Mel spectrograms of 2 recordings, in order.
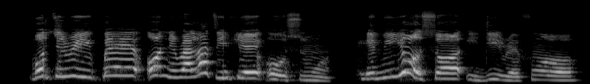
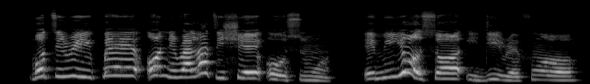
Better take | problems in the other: second | noise reduction (neural mask model Resemble Enhance denoiser)

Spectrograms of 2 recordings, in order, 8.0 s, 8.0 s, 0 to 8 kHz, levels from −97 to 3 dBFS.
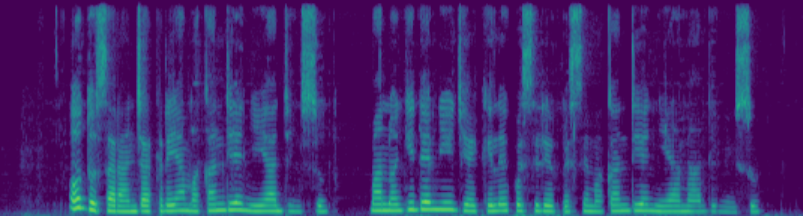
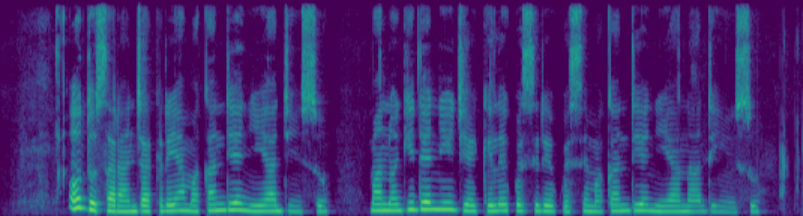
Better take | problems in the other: second | noise reduction (neural mask model DeepFilterNet 3)

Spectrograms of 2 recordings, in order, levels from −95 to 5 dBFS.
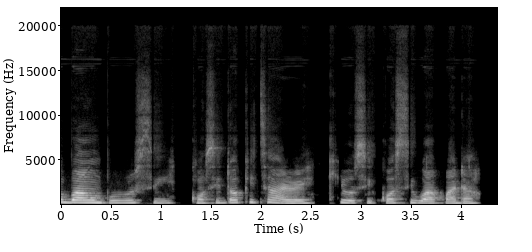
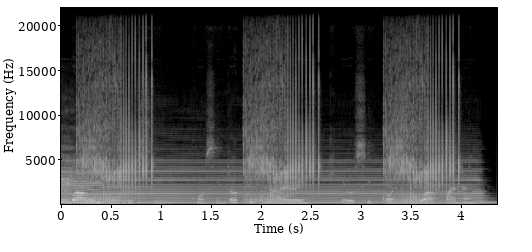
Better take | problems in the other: first | background sound (Fart + Bowed string instrument); as loud as the speech

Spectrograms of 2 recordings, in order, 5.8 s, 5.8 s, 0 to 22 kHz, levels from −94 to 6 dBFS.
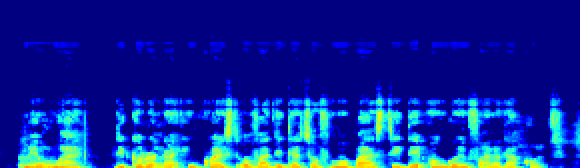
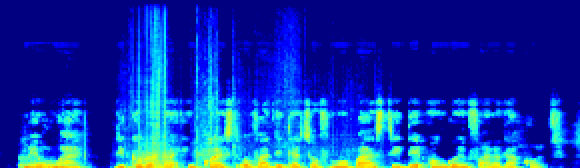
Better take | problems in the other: first | background sound (Tools); 14 dB below the speech

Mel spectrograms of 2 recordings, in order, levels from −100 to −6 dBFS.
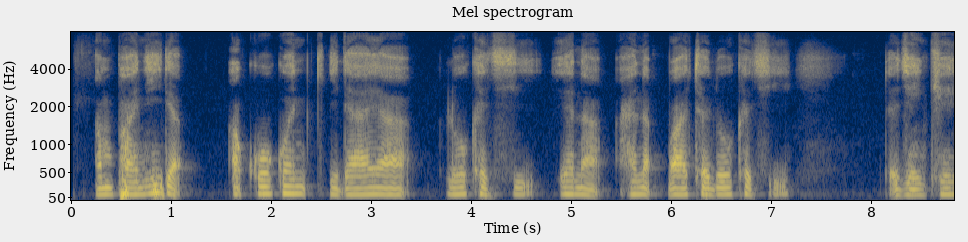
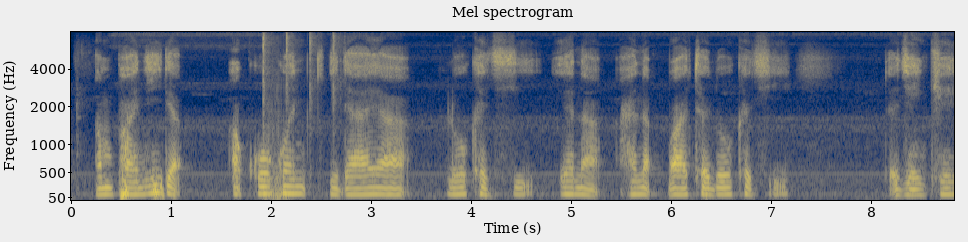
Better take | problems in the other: first | background sound (Fire); 17 dB below the speech

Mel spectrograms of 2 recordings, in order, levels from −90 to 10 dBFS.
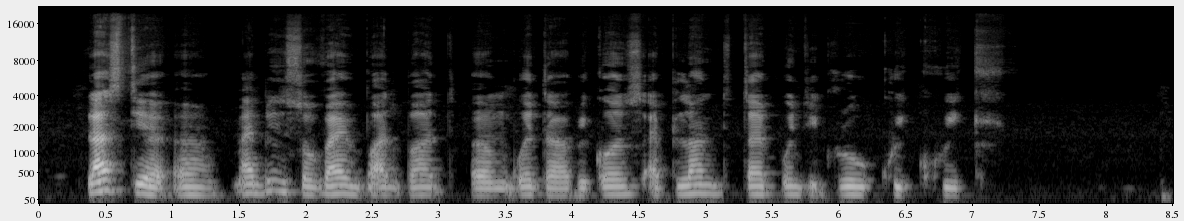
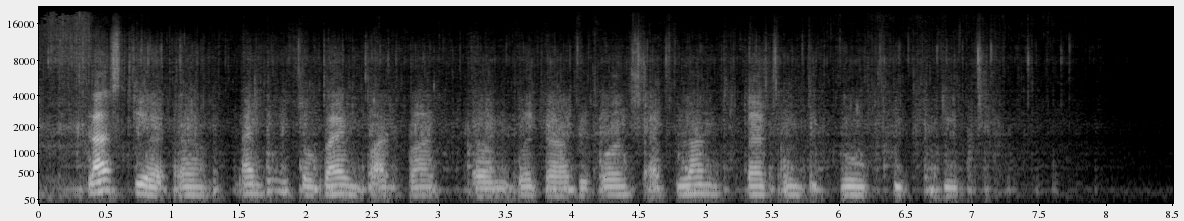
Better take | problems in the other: first | noise reduction (neural mask model RNNoise)

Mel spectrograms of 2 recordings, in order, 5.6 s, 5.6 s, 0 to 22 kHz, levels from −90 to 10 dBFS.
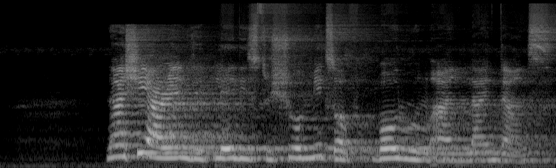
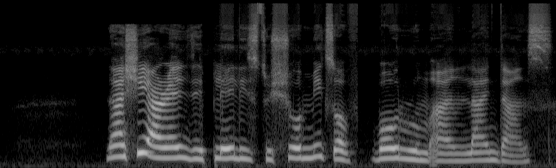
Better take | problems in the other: second | room echo; dies away in 1.9 s

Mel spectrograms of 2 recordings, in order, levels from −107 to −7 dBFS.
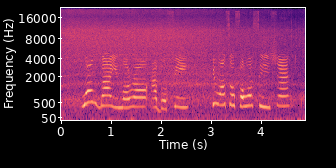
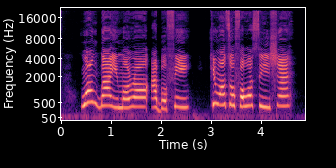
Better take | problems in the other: second | background sound (Boiling); 10 dB below the speech

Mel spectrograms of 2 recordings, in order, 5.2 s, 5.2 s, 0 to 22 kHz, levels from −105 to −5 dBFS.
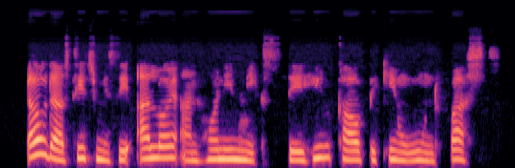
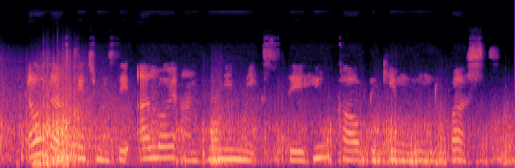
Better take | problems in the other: first | background sound (Thunder); as loud as the speech

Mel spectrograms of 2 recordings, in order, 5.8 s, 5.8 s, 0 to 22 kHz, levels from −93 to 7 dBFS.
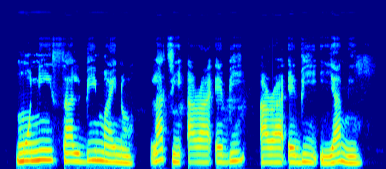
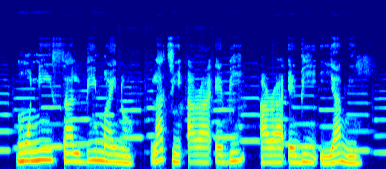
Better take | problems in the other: first | background sound (Wind instrument, woodwind instrument); 16 dB below the speech

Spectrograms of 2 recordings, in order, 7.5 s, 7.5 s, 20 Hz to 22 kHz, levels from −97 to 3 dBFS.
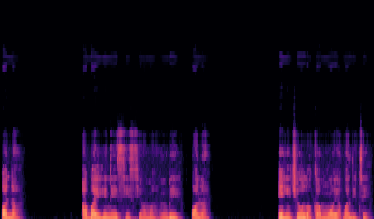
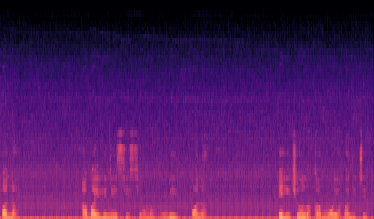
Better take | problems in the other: first | background sound (Tools); 9 dB below the speech

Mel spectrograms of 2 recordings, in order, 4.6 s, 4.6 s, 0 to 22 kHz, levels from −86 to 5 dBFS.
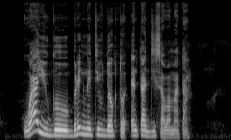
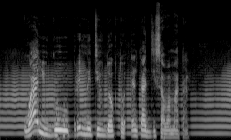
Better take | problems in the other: first | noise reduction (neural mask model RNNoise)

